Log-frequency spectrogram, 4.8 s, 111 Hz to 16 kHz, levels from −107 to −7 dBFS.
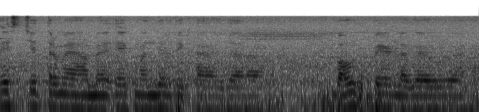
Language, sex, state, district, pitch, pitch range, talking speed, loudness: Hindi, male, Arunachal Pradesh, Lower Dibang Valley, 115 Hz, 115-125 Hz, 190 wpm, -18 LUFS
